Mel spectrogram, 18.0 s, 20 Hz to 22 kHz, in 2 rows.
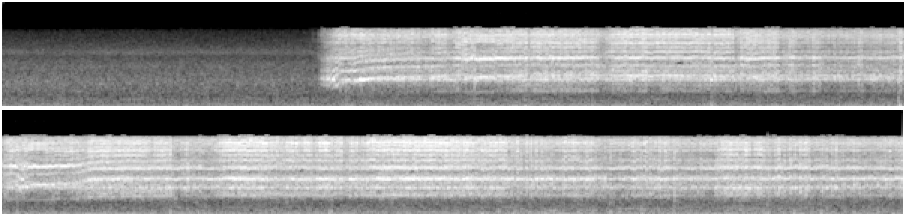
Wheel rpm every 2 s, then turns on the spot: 0, 20, 150, 160, 160, 190, 200, 200, 200.
none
